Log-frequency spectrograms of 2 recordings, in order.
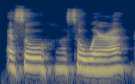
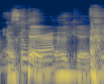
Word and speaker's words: Essaouira: You can go to Morocco and go to Essaouira. I say it wrong. Essaouira in Morocco.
